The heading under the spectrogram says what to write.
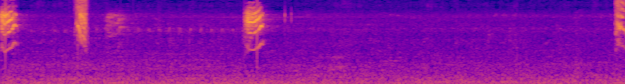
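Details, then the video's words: Female Double-collared Seedeater giving contact calls that stimulate a male's song; four brisk high chirps with a downward-bending lower tone, separated by long pauses of nearly two to four seconds. "Fêmea de Papa capim Chamando Muito"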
